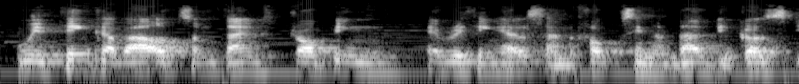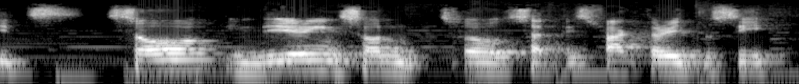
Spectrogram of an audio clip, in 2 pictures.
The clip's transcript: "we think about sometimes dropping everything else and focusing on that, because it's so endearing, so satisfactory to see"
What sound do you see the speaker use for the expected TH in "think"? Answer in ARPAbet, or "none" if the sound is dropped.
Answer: TH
